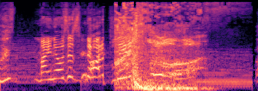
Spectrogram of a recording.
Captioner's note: grunt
